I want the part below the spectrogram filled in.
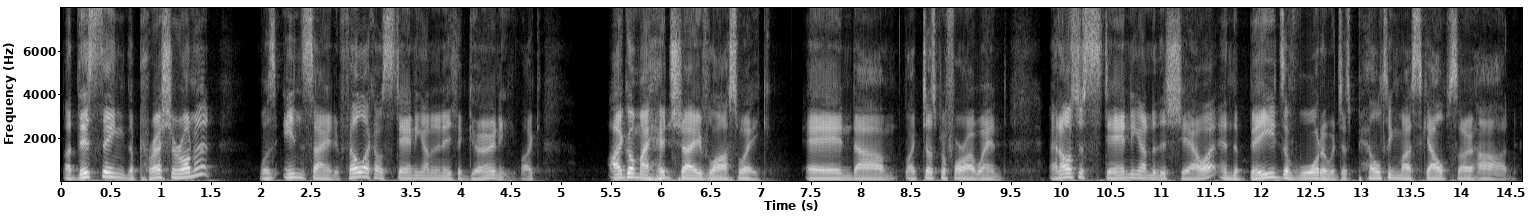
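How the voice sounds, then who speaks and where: A man's voice: mid-range voice, moderate pace. A young man hosting his solo podcast, telling comedy-gig stories in a loose, sweary way and laughing at his own jokes. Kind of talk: casual solo podcast storytelling. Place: studio.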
